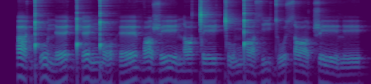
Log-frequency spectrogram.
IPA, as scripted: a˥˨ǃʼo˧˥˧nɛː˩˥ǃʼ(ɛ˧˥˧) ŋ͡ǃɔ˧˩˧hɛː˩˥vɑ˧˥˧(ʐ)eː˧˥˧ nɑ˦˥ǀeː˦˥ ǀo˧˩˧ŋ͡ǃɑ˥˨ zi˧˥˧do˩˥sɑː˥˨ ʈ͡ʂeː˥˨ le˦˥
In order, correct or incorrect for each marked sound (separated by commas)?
correct, correct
